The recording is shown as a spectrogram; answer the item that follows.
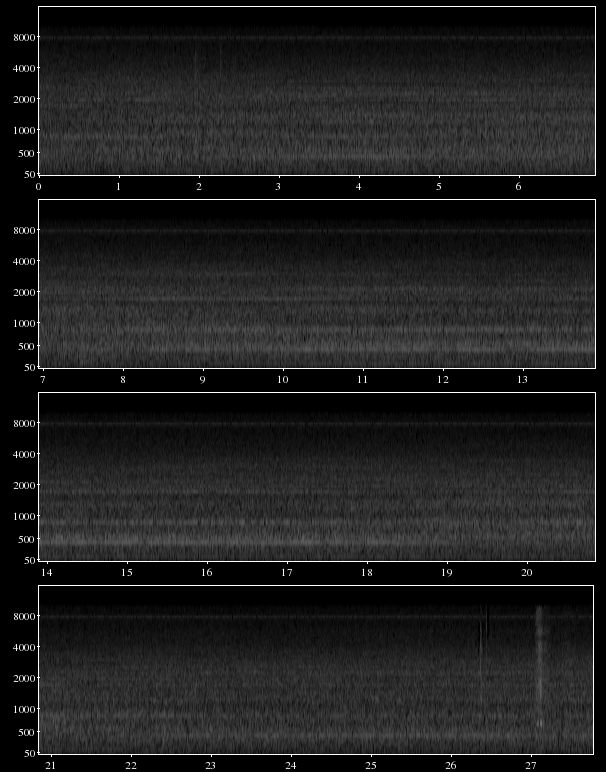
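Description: Steady background hiss with faint, steady hum tones: room tone with no distinct events.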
